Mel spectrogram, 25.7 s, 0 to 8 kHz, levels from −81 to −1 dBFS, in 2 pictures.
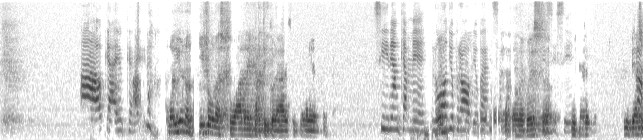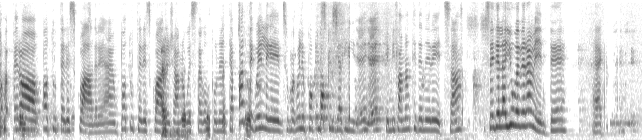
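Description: Right at the start, 1.87 to 2.11 s, the room sound ducks by about 40 dB for a fraction of a second. That's background gated by the echo canceller: it clamped the mic while the loudspeaker was playing, then let go.

From 2.39 to 4.81 s the talker keeps dipping hard, by about 40 dB, in pieces. The same thing happens across 8.0 to 14.01 s, where around four seconds are pulled down, and again from 16.02 to 18.1 s. This is speech suppressed in double talk. The likely cause is both ends talking at once, so the canceller couldn't tell the near voice from the echo and turned everything down.

The background gating comes back from 14.29 to 15.65 s, with roughly a second of drop. It returns from 18.38 to 25.15 s in chunks adding up to about three seconds.

Over 19.12 to 22.61 s you hear a copy of the voice trailing 227 ms behind, only about 10 dB down. That's an echo leak, likely from a speakerphone whose canceller didn't strip its mic pickup. 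A fainter return, about 25 dB down, comes back at 24.42 to 25.63 s.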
